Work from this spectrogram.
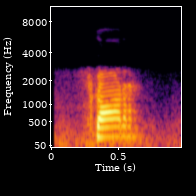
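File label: "skor", Indonesian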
